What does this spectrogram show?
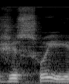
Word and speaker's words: je suis: Because the verb of being is je suis, and it's spelled J-A space S-U-I-S. Where the fuck does the other S go? You just don't say that extra S.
